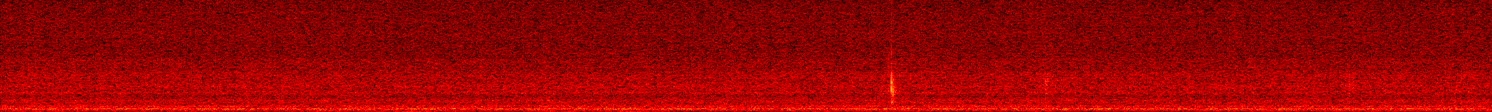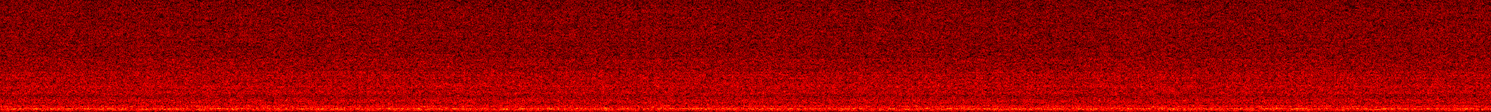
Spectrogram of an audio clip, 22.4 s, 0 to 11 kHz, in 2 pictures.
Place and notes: вулиця Черняховського, Вінниця, Вінницька область, Україна - Alley12,7sound19 SabarivskaHPP
Ukraine / Vinnytsia / project Alley 12,7 / sound #19 / Sabarivska HPP
27 June 2020, 15:56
